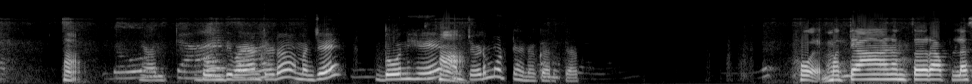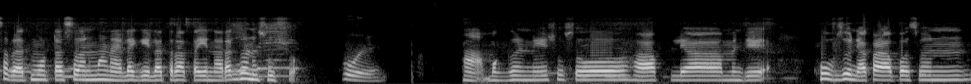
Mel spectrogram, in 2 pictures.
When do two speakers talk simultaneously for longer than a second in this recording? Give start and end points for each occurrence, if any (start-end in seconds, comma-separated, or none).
none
